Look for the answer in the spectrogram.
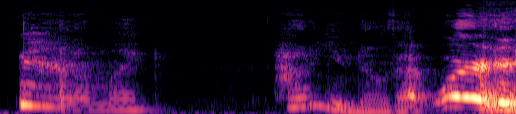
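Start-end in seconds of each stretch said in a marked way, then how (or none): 1.4-2.6 louder, higher amazement; amazed question. Retold or imitated. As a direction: sound floored by the kid. Amazed at the student's word.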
